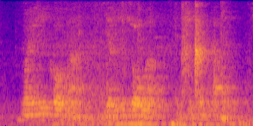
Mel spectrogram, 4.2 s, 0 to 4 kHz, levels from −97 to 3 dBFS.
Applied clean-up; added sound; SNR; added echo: none; Sliding door; 3 dB; reverberation time 1.1 s.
